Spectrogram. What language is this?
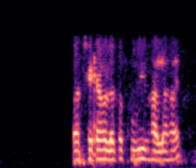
Bangla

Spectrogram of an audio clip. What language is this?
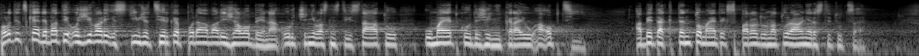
Czech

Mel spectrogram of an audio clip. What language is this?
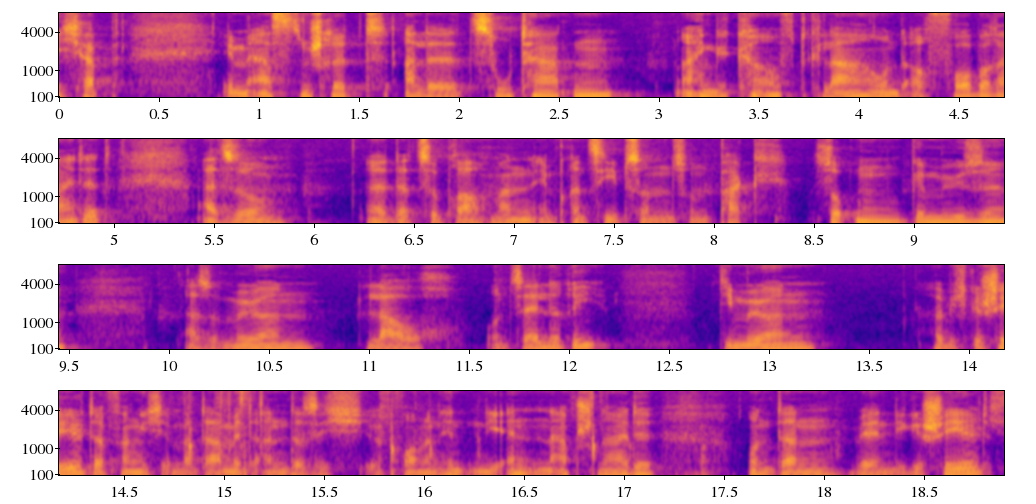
German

